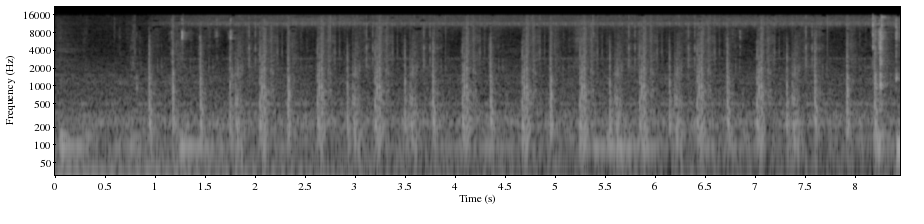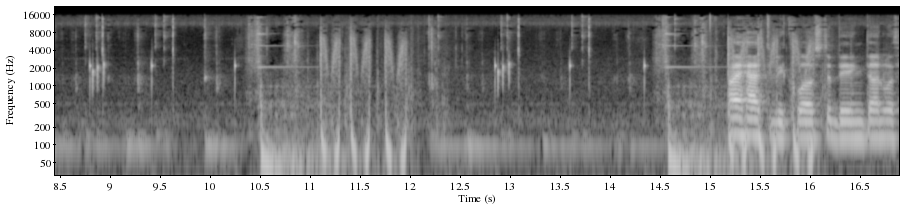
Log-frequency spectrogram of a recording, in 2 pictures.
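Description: Footsteps tap quickly and steadily on wooden boards.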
